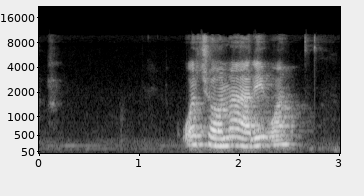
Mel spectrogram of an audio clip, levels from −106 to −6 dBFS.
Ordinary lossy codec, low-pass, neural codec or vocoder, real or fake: Opus, 32 kbps; 9.9 kHz; none; real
